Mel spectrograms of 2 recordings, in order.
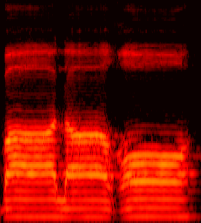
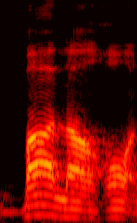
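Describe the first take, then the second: First: Each syllable is drawn out long. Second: Each syllable is kept short. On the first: The speaker calls it wrong. "not Ba La Gha" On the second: The speaker calls it right. "It is Ba La Gha"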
